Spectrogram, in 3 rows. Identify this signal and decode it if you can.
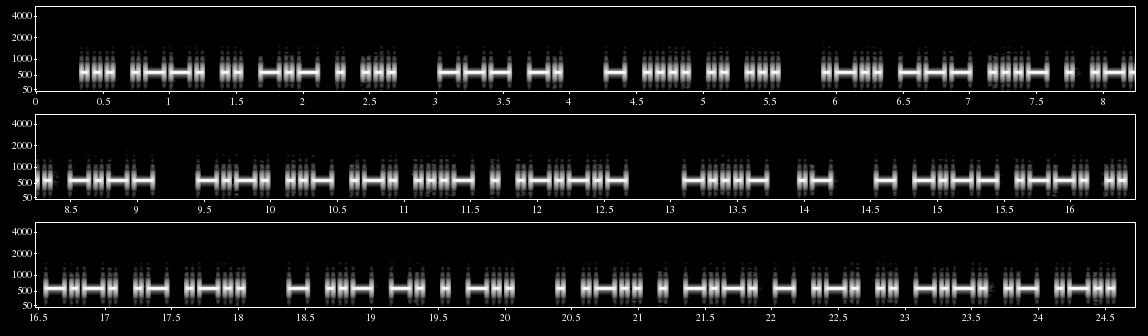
Morse code, heard as a keyed tone, about 25 wpm, 600 Hz. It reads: SPIKES ON THIS LOVELY CURVE. <BT> A TYPICAL TUNED ELECTRICAL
